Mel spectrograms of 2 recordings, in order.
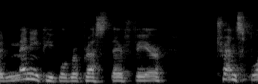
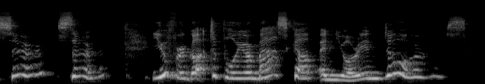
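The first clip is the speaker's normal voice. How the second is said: sweet, harmless, very high coo; 9 semitones higher, 4 dB louder than usual. Recounting approaching a man indoors without a mask, retelling a high cooing voice. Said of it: "In a high voice, looking sweet and harmless, I cooed".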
